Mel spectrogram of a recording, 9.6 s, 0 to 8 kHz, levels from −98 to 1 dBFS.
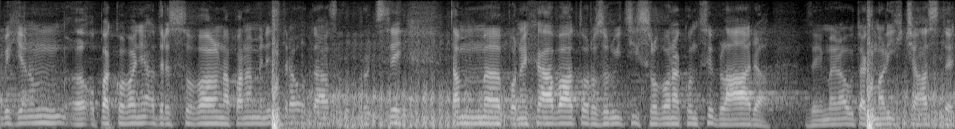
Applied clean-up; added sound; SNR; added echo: none; Fire; 3 dB; none.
